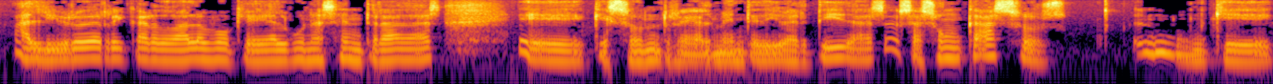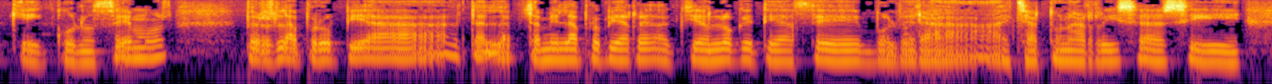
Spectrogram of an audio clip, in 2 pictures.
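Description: A man talking as a panelist in a casual radio discussion, halting and repeating words as he searches for his phrasing. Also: fairly high pitch, steady tone, creaky, darkish tone, slightly rough, no room sound, muffled recording. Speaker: screenwriter, panelist.

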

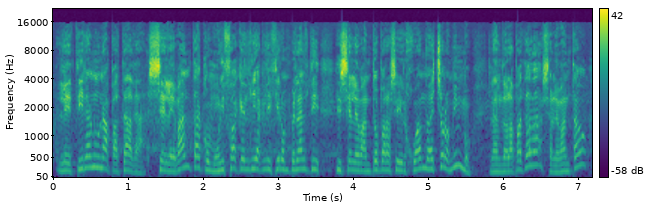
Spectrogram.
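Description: A man's voice: high voice, lively intonation, very fast, few pauses. A man giving insistent match analysis as a football analyst, piling up short clauses.

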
